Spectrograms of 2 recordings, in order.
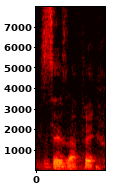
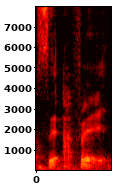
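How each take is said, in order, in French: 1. Un son z lie les deux mots. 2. Aucun son z ne lie les deux mots. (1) "quand je dis ces affaires, vous voyez" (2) "on ne dira pas ces affaires"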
